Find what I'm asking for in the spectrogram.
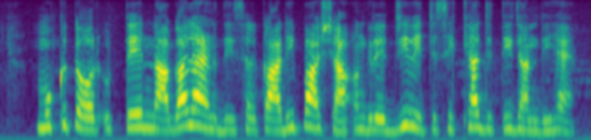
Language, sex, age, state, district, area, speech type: Punjabi, female, 18-30, Punjab, Patiala, urban, read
